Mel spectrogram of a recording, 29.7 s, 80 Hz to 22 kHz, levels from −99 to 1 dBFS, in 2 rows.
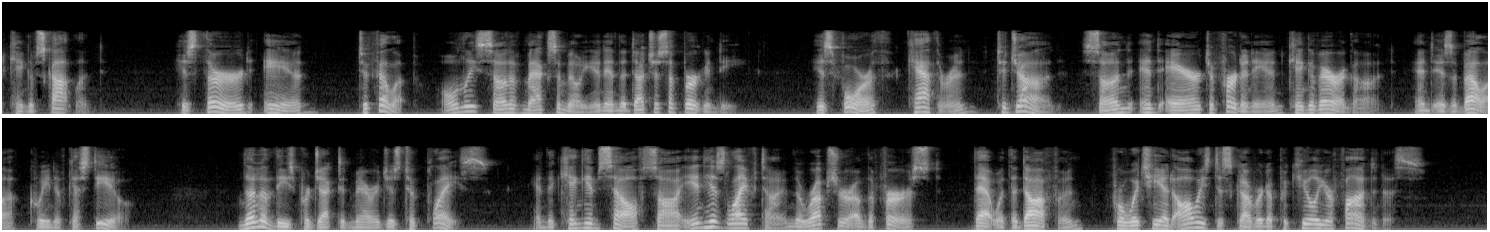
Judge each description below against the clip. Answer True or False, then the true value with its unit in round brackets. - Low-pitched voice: True (120 Hz)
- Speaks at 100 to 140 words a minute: True (135 wpm)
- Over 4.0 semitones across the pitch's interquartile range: True (4.4 semitones)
